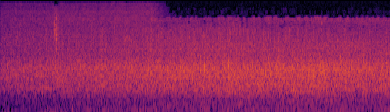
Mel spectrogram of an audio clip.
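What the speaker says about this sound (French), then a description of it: "Nous pouvons applaudir la bienheureuse Mère Espérance," A large crowd of pilgrims at the Regina Caeli in Rome applauding Blessed Mother Speranza, a dense, steady wash of distant clapping that swells slightly and holds evenly throughout.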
